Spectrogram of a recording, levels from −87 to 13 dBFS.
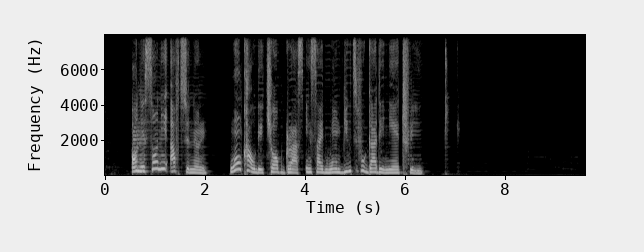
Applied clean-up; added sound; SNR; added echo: neural mask model DeepFilterNet 3.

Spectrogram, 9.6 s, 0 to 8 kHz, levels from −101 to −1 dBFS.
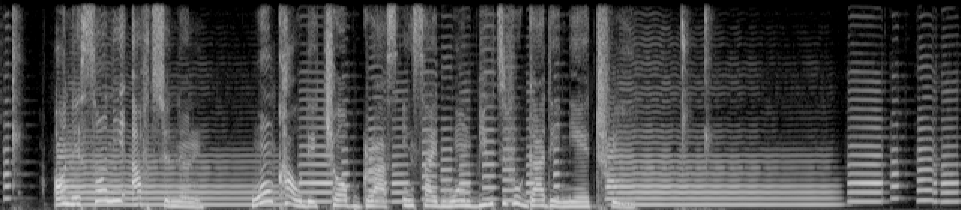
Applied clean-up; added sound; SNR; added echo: none; Wind instrument, woodwind instrument; 4 dB; none.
